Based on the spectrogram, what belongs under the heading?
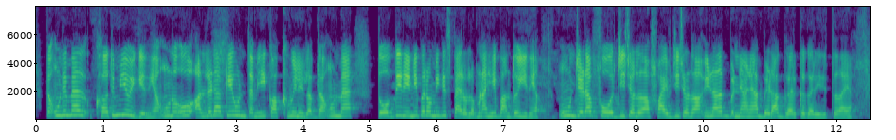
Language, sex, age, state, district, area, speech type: Dogri, female, 18-30, Jammu and Kashmir, Kathua, rural, spontaneous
